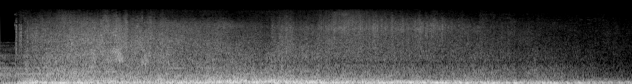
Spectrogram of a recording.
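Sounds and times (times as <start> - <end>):
planetoid exploding amid an alien fleet in a sci-fi space battle: 0.1 - 6.3.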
